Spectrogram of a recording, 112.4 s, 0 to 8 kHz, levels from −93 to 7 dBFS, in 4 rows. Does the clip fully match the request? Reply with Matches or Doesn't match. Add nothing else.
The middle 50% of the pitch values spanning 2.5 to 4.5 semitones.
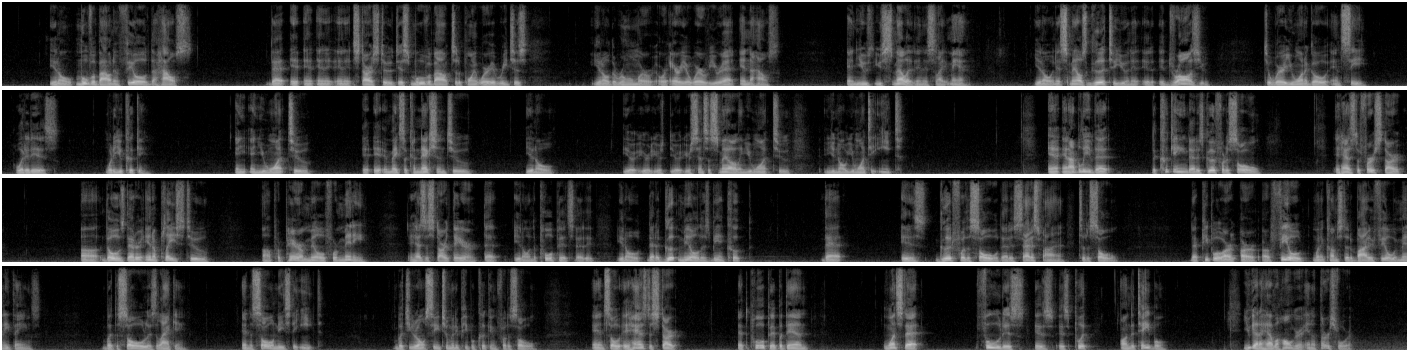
Matches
